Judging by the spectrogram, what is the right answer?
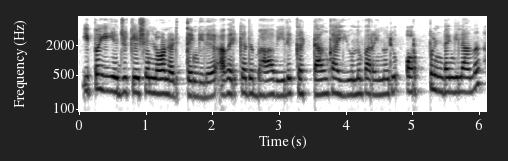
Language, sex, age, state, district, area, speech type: Malayalam, female, 30-45, Kerala, Kasaragod, rural, spontaneous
